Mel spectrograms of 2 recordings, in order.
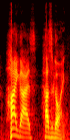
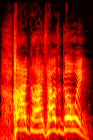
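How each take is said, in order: First: It is said lively but controlled and stable. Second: It is said wildly, with exaggerated energy.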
